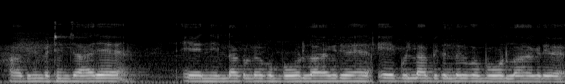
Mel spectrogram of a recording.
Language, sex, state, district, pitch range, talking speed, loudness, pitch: Marwari, male, Rajasthan, Nagaur, 135-140 Hz, 220 wpm, -23 LUFS, 140 Hz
